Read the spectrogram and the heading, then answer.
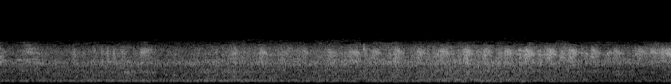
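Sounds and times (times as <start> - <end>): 
flock of vultures squawking and grunting while feeding: 0.0 - 6.6.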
